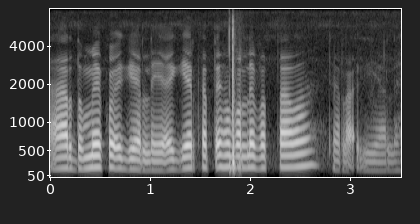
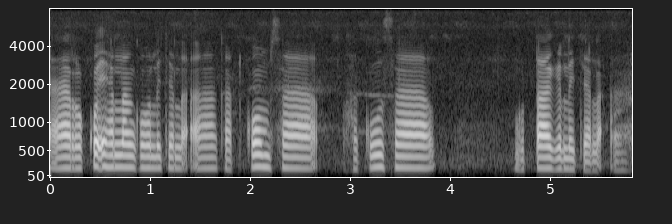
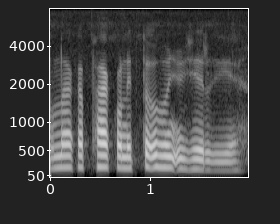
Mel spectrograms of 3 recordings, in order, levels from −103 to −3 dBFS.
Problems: constant background noise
